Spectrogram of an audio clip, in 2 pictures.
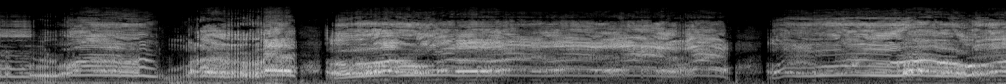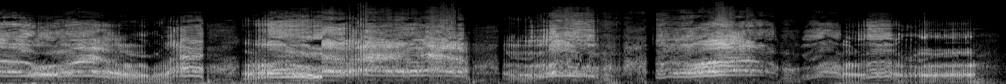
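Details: Domestic pig squealing in long, loud, harmonic screams lasting two to four seconds each, separated by short pauses, with wavering pitch and rough edges throughout.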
